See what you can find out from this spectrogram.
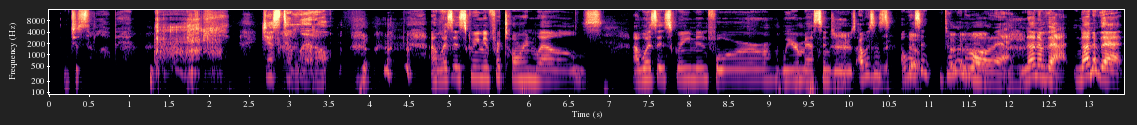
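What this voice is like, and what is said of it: Hoarse voice. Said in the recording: “a little bit hoarse today ... That's my sexy radio voice.”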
